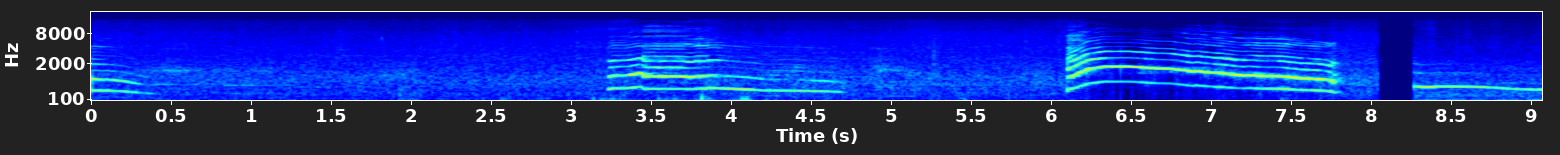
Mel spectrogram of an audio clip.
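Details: Quarrelling cats give a few drawn-out meows: a short fading one at the start, a mid-length descending meow near four seconds, and a louder arched wail after six seconds, with quiet room noise between.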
